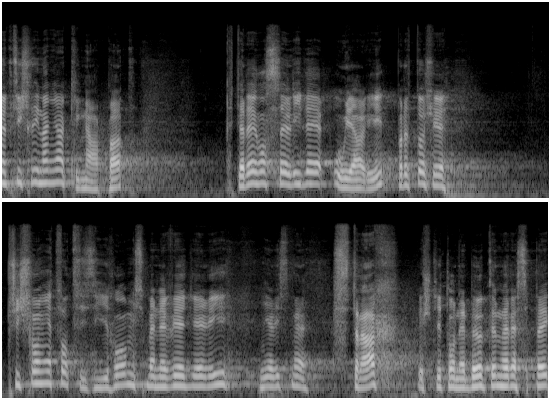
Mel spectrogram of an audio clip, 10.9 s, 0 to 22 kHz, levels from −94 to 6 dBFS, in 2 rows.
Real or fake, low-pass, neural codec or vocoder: fake; 14.4 kHz; codec, 44.1 kHz, 3.4 kbps, Pupu-Codec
